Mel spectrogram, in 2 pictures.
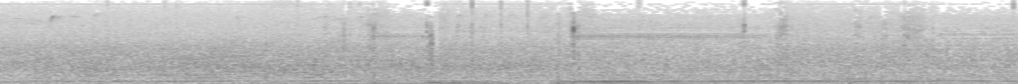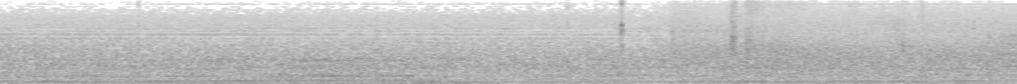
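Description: Steady low rumble of distant motor traffic, its pitch drifting slowly, with a few faint crackles from a small burning nest of dry grass and twigs.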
